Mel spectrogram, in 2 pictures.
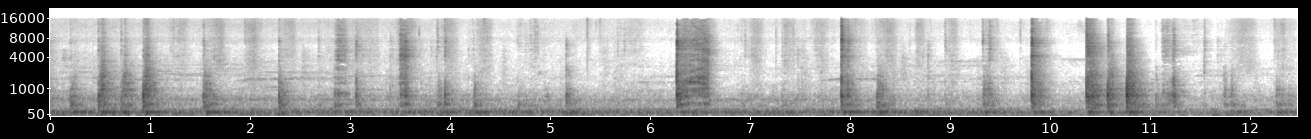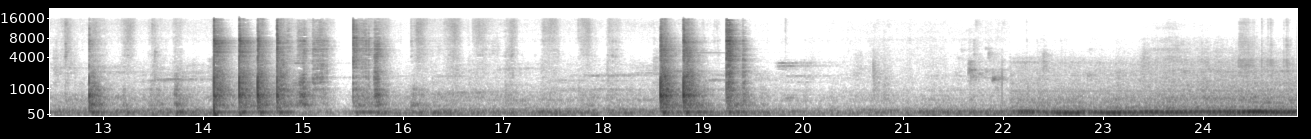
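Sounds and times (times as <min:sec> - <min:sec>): metal spoon scraping a pan: 0:00.0 - 0:17.2, 0:17.8 - 0:19.6.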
